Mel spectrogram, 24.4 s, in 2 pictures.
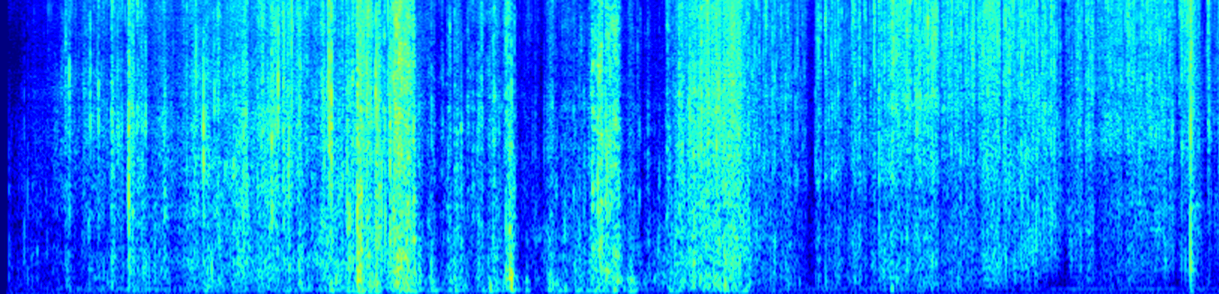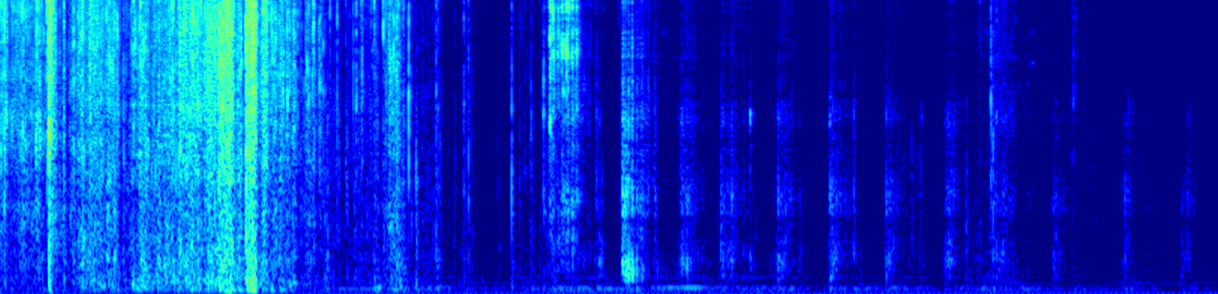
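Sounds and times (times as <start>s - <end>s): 
bag of potato chips opening: 0.3s - 16.5s.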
